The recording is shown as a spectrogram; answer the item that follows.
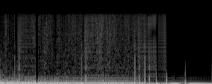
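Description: Intro logo sound effect: electric crackling static over a deep hum, like a neon sign buzzing and sparking, which cuts off suddenly near the end.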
